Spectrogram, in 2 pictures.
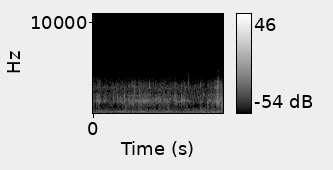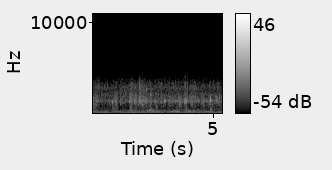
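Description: Boat motor running steadily at trolling speed, a faint low hum under a soft hiss, with scattered small ticks.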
